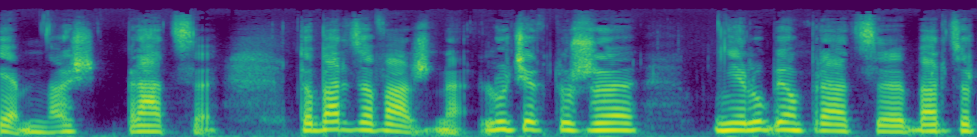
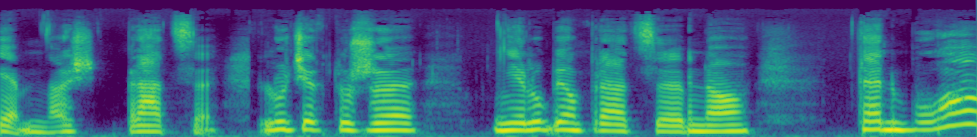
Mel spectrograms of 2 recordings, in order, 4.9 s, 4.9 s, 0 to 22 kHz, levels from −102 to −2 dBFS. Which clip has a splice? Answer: second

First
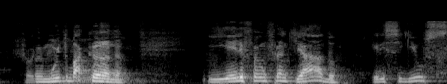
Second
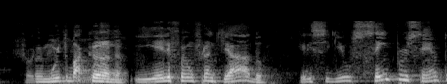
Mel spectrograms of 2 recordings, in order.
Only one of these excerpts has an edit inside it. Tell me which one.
second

